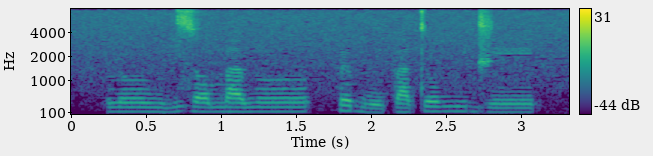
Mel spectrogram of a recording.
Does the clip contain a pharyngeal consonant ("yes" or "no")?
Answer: no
